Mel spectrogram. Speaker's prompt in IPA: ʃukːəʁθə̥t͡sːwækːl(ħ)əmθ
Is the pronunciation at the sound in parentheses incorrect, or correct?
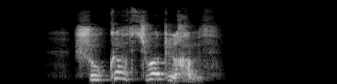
incorrect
